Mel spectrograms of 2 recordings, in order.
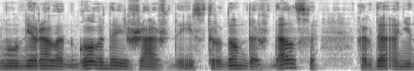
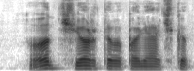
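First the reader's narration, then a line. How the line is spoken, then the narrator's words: Mutter. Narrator (Russian): пробормотал я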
